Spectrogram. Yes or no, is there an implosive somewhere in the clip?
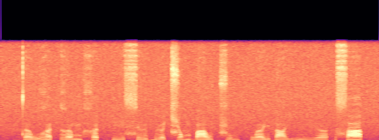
yes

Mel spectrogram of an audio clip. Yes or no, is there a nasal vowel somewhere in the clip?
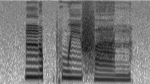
no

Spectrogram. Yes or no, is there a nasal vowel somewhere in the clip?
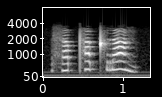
no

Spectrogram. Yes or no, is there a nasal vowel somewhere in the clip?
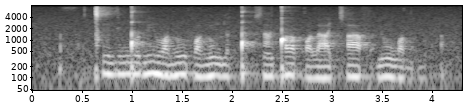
yes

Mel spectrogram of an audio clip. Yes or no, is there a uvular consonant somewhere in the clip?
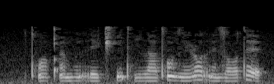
yes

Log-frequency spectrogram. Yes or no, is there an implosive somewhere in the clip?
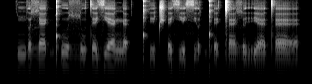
no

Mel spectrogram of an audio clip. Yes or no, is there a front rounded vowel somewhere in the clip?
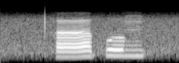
yes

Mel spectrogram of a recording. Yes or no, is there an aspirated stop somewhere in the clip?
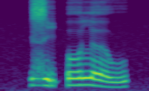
no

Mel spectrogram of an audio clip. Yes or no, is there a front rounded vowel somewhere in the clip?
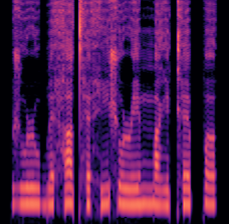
no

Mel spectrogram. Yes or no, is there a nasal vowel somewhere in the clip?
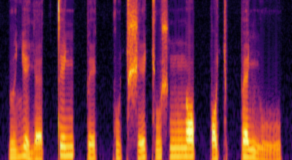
no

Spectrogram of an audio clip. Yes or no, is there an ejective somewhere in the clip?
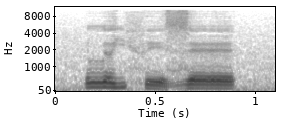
no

